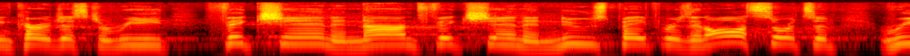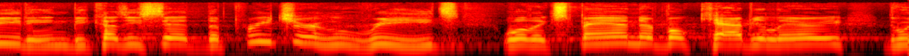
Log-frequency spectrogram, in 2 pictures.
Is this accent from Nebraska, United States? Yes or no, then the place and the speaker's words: no; Detroit, Michigan, United States; instead of watching my hometown Detroit Lions lose another football game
